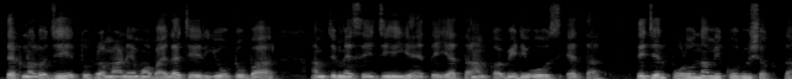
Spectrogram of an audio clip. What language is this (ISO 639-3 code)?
kok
